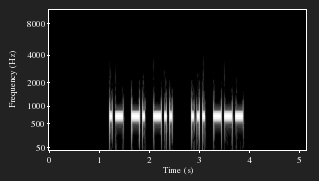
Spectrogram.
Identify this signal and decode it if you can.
Morse code, heard as a keyed tone, about 22 wpm, 700 Hz. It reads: AND SO
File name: Build A Phrase - 2-Word Phrases - 22wpm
